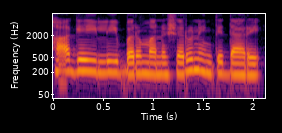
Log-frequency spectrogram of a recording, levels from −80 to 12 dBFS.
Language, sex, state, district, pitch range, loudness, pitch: Kannada, female, Karnataka, Bidar, 180-210 Hz, -16 LUFS, 190 Hz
